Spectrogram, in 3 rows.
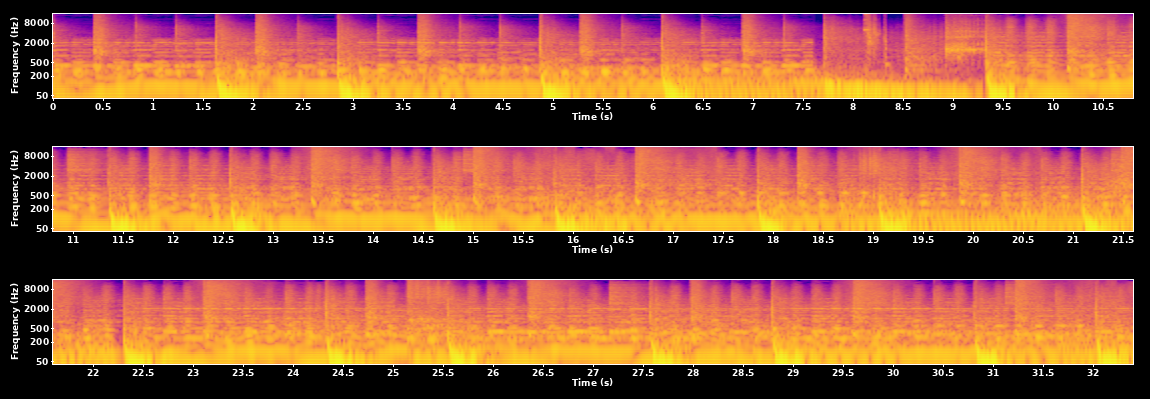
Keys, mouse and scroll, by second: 0.7 alt+click, 0.8 alt+click, 1.2 alt+scroll down 2, 4.8 click, 13.6 right click, 14.1 click, 14.6 alt+scroll up 1, 15.3 click, 16.7 shift+click, 16.9 shift+Left, 17.3 shift+Left, 17.7 shift+Right, 18.2 shift+Down, 18.6 shift+Up, 19.9 alt+click, 20.8 shift+Down, 22.0 click, 23.8 click, 24.6 right click, 25.1 click, 25.6 alt+scroll down 1, 26.0 alt+scroll up 1, 26.8 alt+click, 27.6 click, 30.3 alt+click, 31.1 click.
